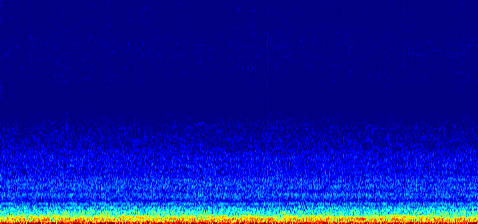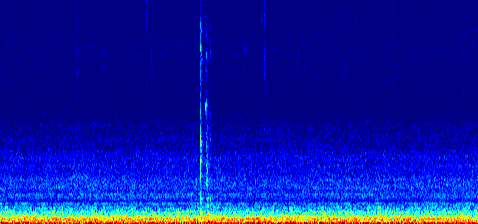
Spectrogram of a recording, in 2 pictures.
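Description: A train rumbles steadily along the track from inside the cab.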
